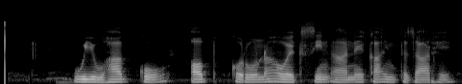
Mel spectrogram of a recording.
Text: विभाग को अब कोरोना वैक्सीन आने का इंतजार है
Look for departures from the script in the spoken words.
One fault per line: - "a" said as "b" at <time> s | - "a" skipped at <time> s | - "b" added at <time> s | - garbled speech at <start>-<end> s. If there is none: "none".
none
